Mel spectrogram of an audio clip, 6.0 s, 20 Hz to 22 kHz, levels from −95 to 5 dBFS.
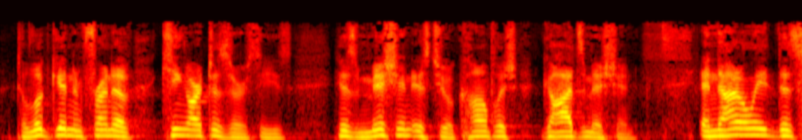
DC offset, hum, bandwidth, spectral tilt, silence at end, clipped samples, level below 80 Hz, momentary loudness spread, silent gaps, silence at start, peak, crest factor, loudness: under 0.1%; none; 11.5 kHz; -5 dB/octave; 0 s; under 0.1%; -60 dBFS; 13 LU; none; 0.15 s; -6 dBFS; 20 dB; -25 LUFS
